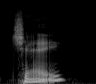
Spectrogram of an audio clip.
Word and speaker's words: Che: Is it Shay? Che? – Yes, perfect. Amazing. Perfect.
